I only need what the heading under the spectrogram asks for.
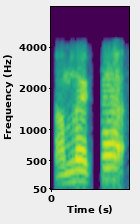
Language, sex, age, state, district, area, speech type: Bengali, male, 30-45, West Bengal, Darjeeling, rural, conversation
